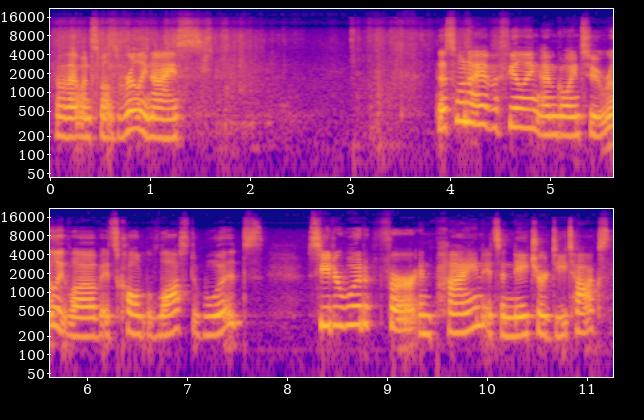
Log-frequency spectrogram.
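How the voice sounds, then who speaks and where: A woman's voice: mid-range voice, a little slow, gravelly, a little mellow. A woman reviewing and unboxing a gift set in a chatty, enthusiastic way, sounding stuffy and congested from a cold. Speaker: product reviewer.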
